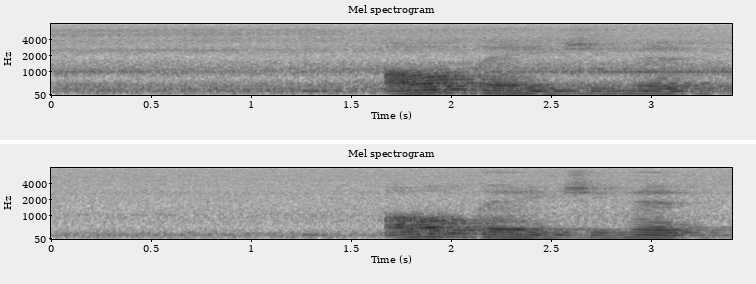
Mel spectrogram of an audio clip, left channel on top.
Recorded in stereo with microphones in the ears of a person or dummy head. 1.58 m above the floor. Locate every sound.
1.7 s a man speaking: 20° left (ahead or behind), 1.1 m; by 3.4 s 55° right (ahead or behind), 0.7 m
